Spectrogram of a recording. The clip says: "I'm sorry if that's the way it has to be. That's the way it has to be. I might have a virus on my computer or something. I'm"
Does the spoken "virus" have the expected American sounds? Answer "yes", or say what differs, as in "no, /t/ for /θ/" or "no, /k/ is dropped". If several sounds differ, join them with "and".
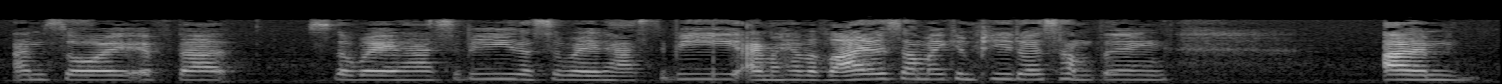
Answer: no, /ɹ/ is dropped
